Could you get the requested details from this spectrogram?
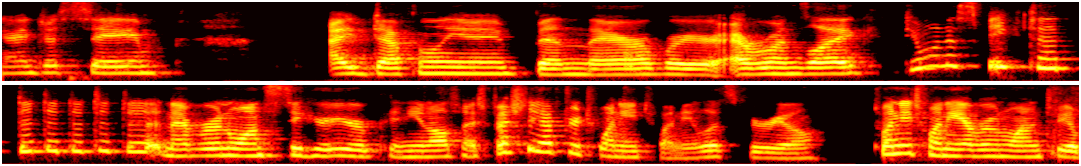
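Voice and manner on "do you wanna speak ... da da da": high sing-song mock of people asking; mock eager asker. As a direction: imitate the pushy asker, pitched way up. Mocking people asking to speak.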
